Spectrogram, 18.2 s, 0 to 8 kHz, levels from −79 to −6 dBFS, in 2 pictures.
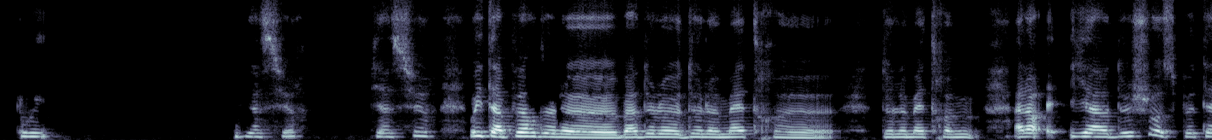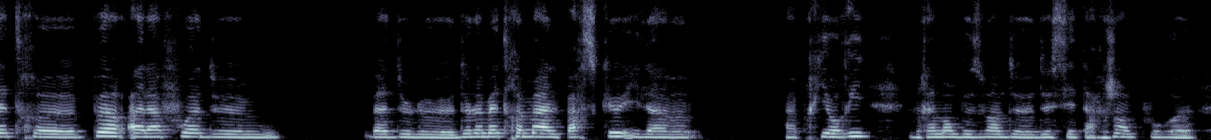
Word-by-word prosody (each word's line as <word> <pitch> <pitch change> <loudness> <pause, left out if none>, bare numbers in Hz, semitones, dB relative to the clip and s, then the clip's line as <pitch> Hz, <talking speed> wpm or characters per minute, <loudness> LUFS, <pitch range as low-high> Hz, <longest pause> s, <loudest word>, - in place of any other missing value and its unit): Oui. 215 0 -2 1.3
Bien 205 -1 -5
sûr, 220 +3 -4 0.5
bien 200 -2 -5
sûr. 225 +3 -5 0.2
Oui, 240 0 +5
tu 230 - +8
as 190 - +10
peur 220 +2 +7
de 200 - +2
le 160 -5 +6
bah 170 +2 +5
de 190 +2 0
le 185 -2 +4
de 185 +4 -1
le 180 -1 +2
mettre, 180 0 0
heu 150 -3 -1 0.4
de 180 - -2
le 180 0 +1
mettre 180 +1 0
m 175 0 -1 0.2
alors, - - +5 0.2
il - - -4
y 215 - +6
a 195 -1 +7
2 205 +4 -1
choses, 255 +1 -1
peut-être, 205 0 -5
heu, 175 -2 0
peur 225 -2 +3
à 200 - +3
la 195 0 +1
fois 205 0 -4
de, 180 -2 -5 0.9
bah 180 -3 -2
de 175 +1 -6
le 160 -3 -2
de 190 - -4
le 195 +1 -2
mettre, 200 0 -1
heu, - - -2
mal. 190 -2 +2
Parce 185 +1 -4
qu'il 215 -5 -2
a, 165 -1 -4 0.7
à 165 -1 -8
priori 205 +5 -3 0.3
vraiment 180 +2 -3
besoin 175 0 -4
de 170 -2 -4
de 165 +1 -4
cet 170 0 -7
argent 180 +4 -5
pour 170 -2 -8
heu 175 - -2
185 Hz, 185 wpm, -22 LUFS, 170-205 Hz, 1.3 s, as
